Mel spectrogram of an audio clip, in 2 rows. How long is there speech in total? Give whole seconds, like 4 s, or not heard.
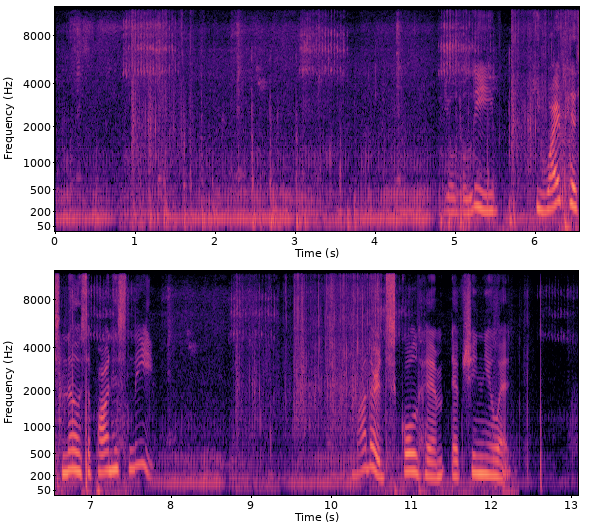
5 s.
